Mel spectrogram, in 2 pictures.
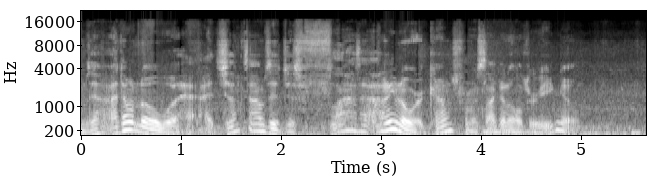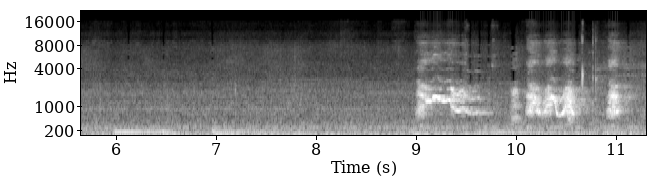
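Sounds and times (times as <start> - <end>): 
low hum: 0.0 - 11.3
speech: 0.1 - 5.1
several dogs barking and yipping behind open windows: 8.9 - 11.3.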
